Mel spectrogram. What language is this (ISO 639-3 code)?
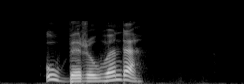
swe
